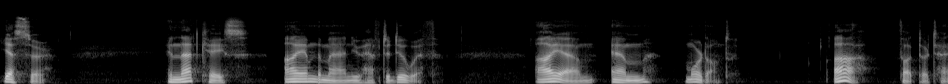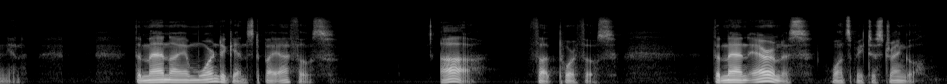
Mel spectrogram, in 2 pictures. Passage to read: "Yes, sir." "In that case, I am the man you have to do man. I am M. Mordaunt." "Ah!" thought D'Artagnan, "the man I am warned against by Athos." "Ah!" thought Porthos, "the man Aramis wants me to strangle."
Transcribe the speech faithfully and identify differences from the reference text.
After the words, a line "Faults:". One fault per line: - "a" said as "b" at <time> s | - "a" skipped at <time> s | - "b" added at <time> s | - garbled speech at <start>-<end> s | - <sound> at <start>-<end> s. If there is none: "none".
"Yes, sir." "In that case, I am the man you have to do with. I am M. Mordaunt." "Ah!" thought D'Artagnan, "the man I am warned against by Athos." "Ah!" thought Porthos, "the man Aramis wants me to strangle."
Faults:
- "man" said as "with" at 4.1 s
